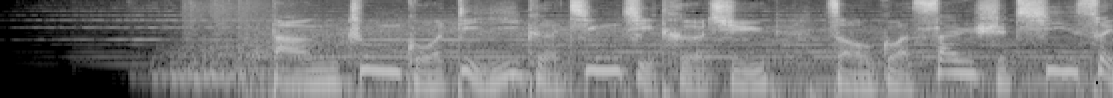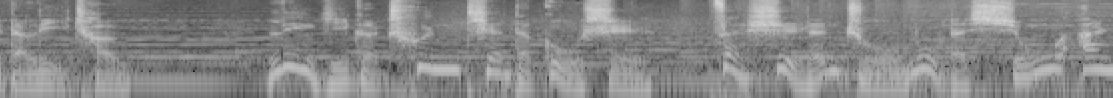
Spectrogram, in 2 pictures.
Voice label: 男 专题 厚重 充满希望; 望都景区

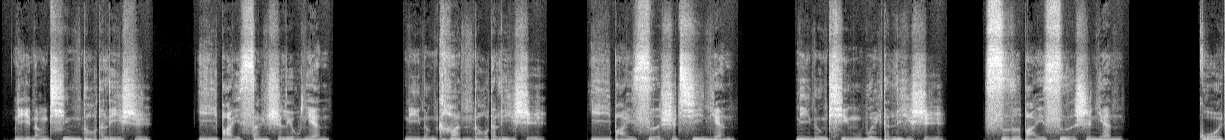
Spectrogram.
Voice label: 男 广告 模仿; 国窖1573

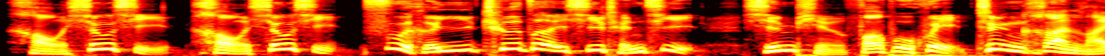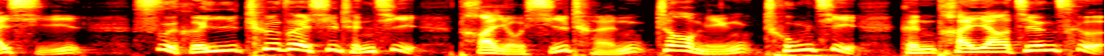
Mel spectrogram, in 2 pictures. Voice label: 男 促销; 车载吸尘器

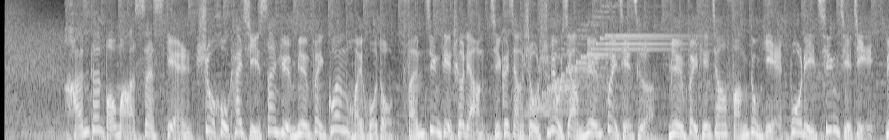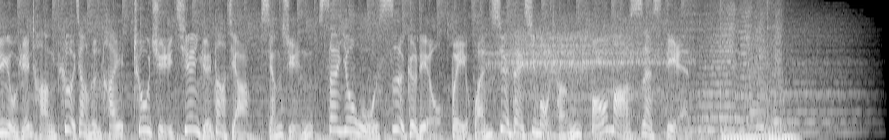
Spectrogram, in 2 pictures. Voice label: 男 广告; 邯郸宝马4S店

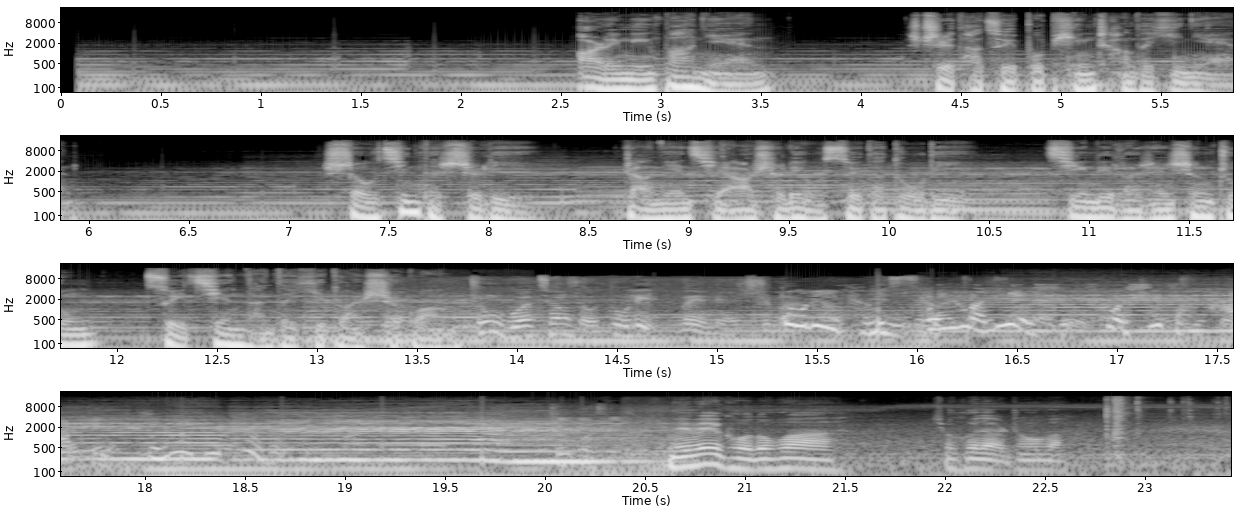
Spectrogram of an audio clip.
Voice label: 男, 旁白; 橱柜; 之邦橱柜

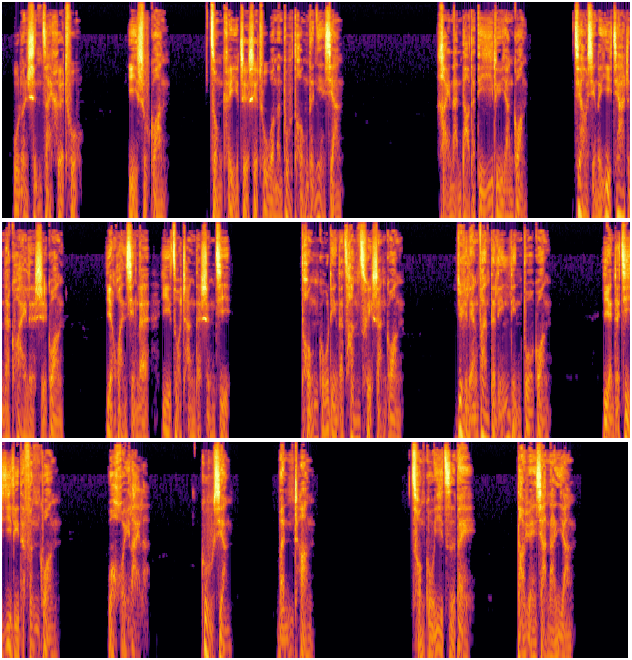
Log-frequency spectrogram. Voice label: 男 专题 温情; 文昌

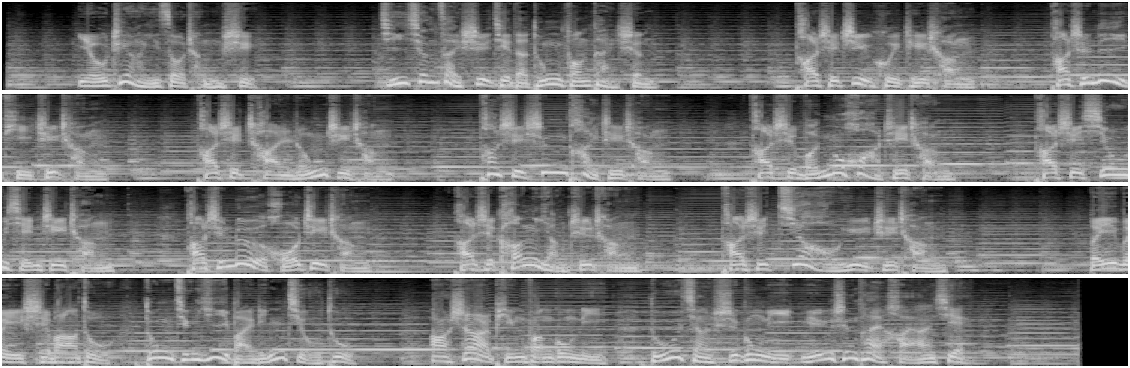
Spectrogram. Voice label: 男 专题

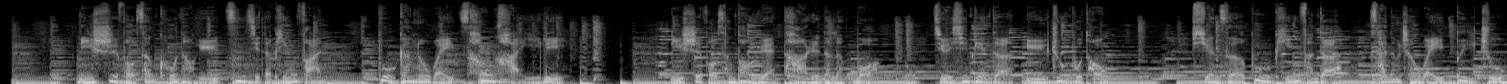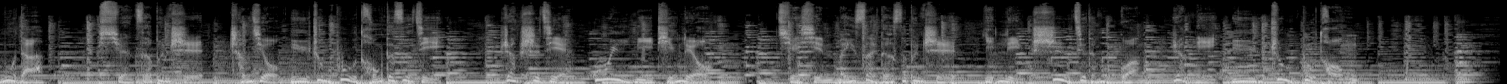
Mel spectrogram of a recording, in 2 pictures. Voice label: 男 广告

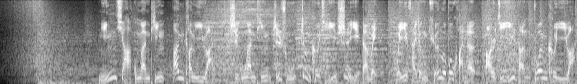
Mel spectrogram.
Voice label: 男 专题 公安厅安康医院

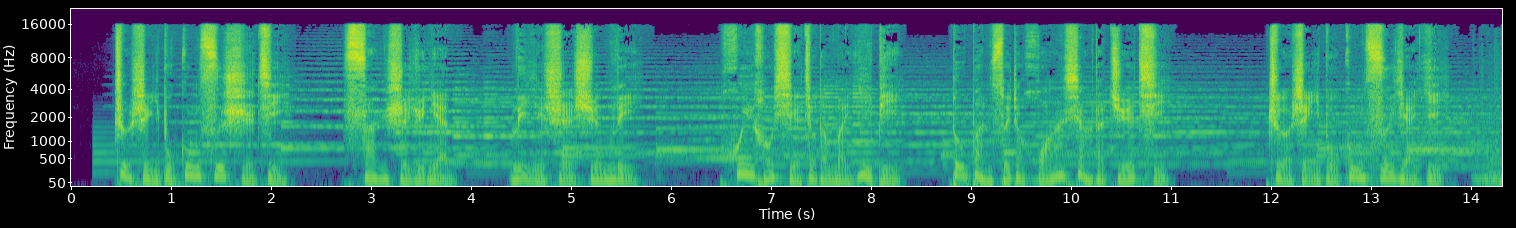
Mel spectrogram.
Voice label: 男-专题-历史感 讲述感 浑厚; 方圆精密公司

